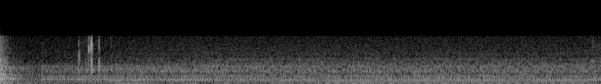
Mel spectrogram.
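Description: Microwave oven switched on and running: a short beep about a second in, then a steady hum from the oven's transformer, magnetron and fan.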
